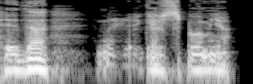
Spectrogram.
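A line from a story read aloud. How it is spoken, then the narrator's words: Hoarse wheeze. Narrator (Russian): прохрипел волшебник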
